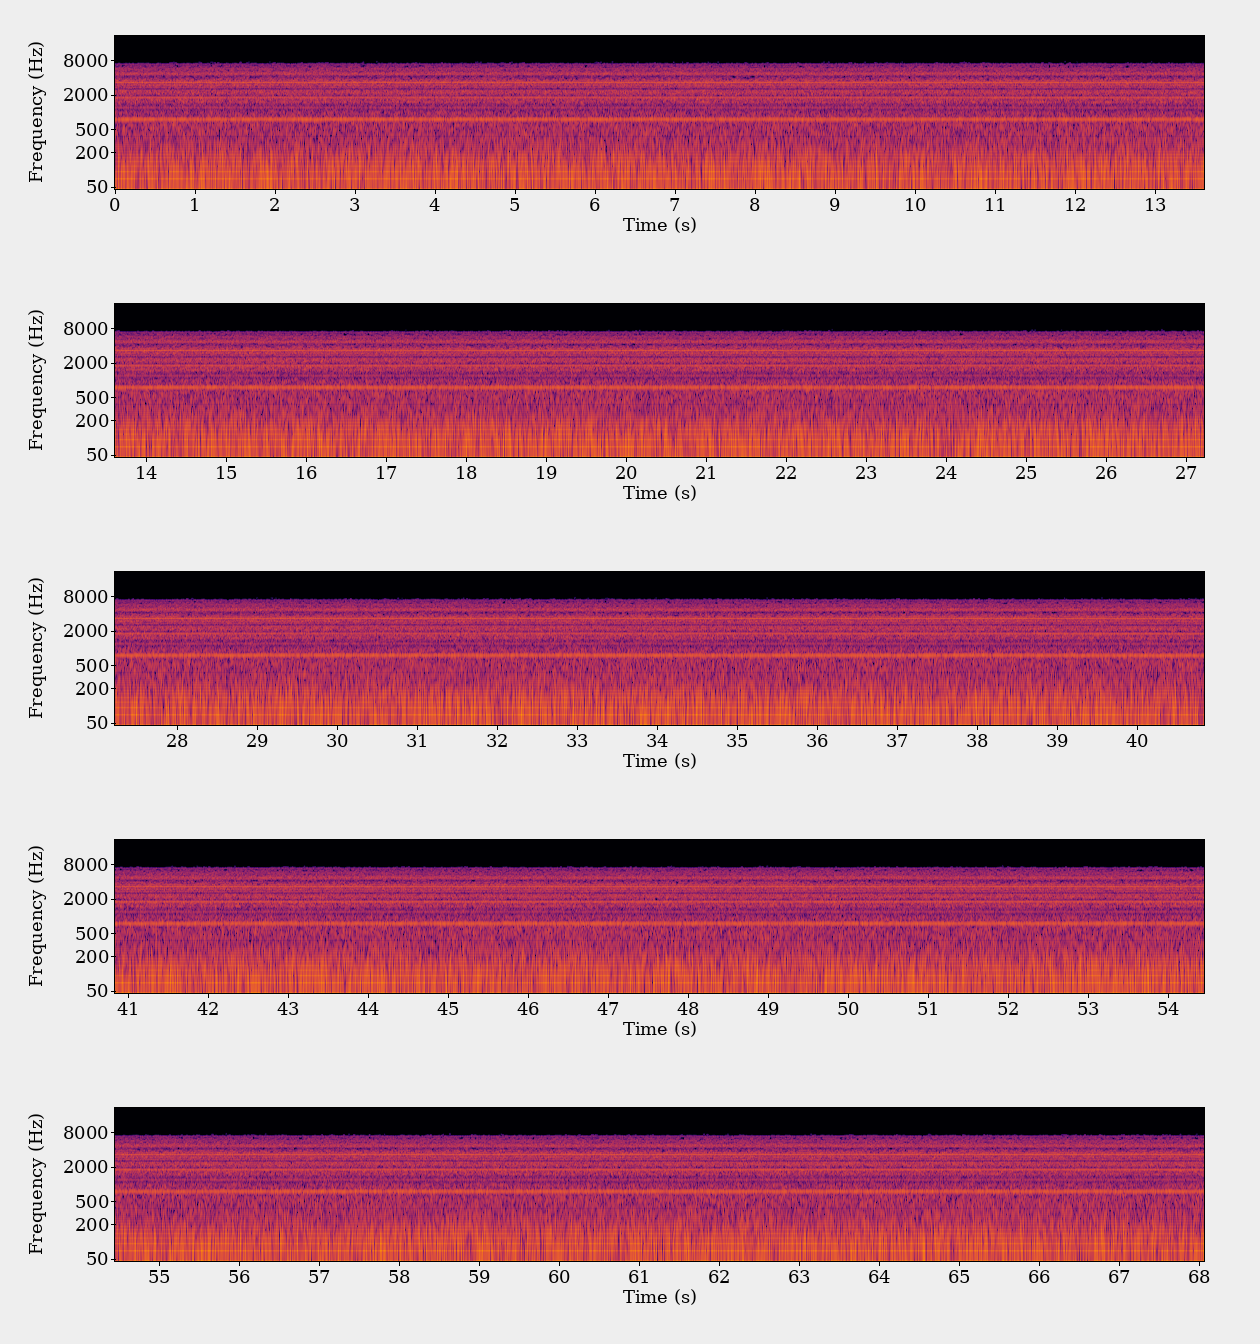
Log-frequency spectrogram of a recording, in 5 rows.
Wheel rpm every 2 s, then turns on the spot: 0, 0, 0, 0, 0, 0, 0, 0, 0, 0, 0, 0, 0, 0, 0, 0, 0, 0, 0, 0, 0, 0, 0, 0, 0, 0, 0, 0, 0, 0, 0, 0, 0, 0.
none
